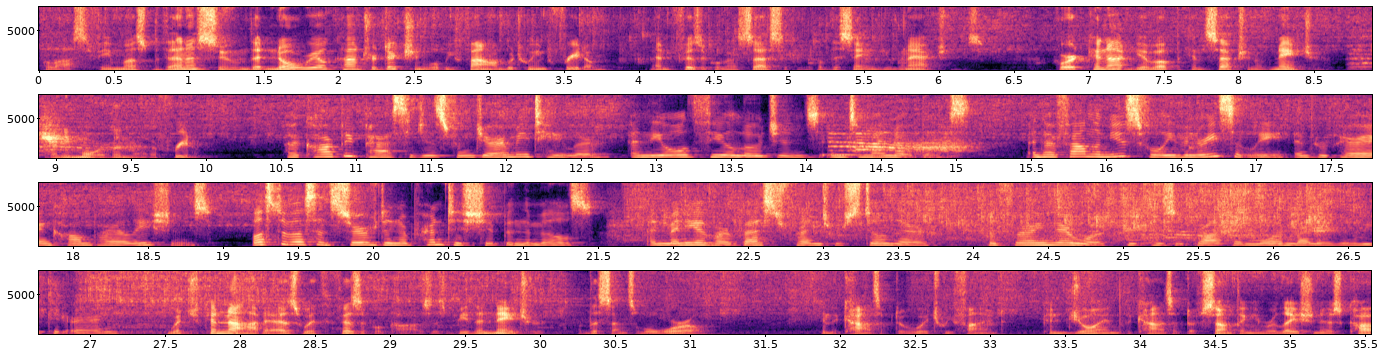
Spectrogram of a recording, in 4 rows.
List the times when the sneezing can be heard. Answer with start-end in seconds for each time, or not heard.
8.7-9.1.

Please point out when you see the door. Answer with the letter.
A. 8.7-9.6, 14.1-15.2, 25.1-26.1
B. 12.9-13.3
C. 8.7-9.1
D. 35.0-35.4
A.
